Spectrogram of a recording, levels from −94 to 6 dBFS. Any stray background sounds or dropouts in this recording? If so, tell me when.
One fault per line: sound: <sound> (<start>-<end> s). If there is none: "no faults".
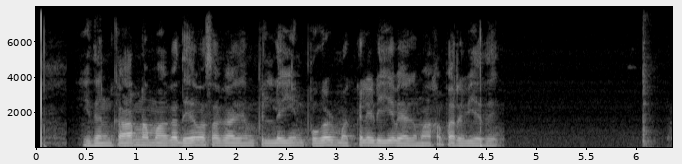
sound: thud (5.9-6.3 s)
